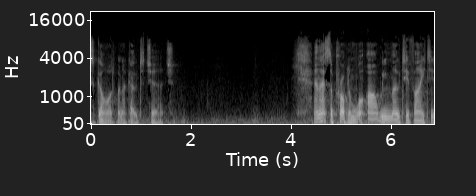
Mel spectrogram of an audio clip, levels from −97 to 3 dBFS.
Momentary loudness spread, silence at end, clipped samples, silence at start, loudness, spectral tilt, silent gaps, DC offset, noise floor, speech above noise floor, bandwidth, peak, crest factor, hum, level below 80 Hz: 14 LU; 0 s; under 0.1%; 0 s; -36 LUFS; -6.5 dB/octave; none; under 0.1%; -63 dBFS; 28 dB; 10.5 kHz; -16 dBFS; 22 dB; none; -52 dBFS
